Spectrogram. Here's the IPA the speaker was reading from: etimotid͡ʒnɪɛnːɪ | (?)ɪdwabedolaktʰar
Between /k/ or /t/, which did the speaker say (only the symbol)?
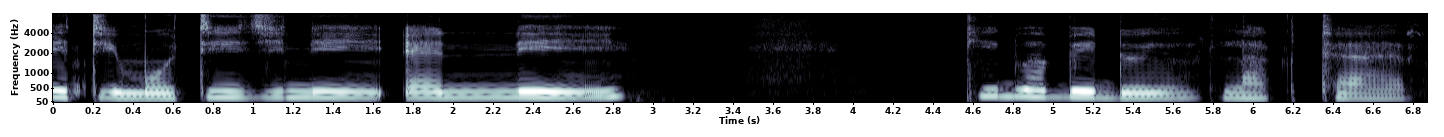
k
